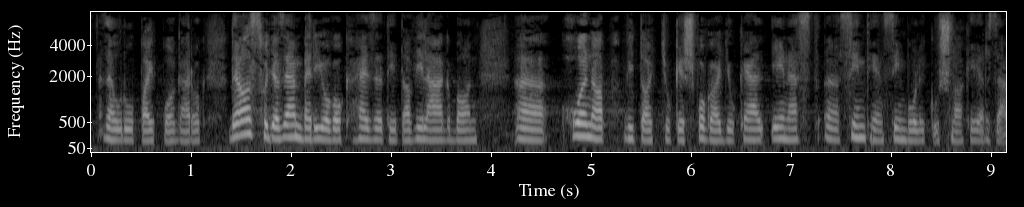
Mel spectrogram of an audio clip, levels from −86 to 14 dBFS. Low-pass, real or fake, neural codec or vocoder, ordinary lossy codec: none; real; none; none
